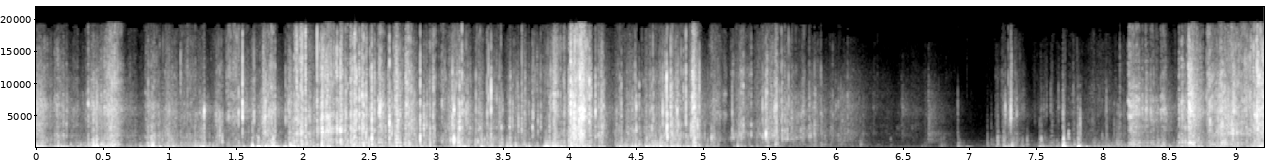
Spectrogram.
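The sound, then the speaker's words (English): Wrapping paper crinkles and tears as a wrapped Christmas gift is unwrapped. The dense, loud rustling runs almost continuously, drops to a short lull near the end, then resumes. “Oh man, this sounds great. We make a whole YouTube channel with just Christmas gift unwrapping ASMR, dude.”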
